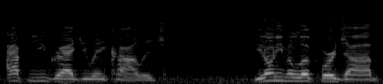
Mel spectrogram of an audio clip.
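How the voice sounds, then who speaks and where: A man from Ghana runs a loose, loud interview, cursing freely and jumping in with questions. His voice sits in a middle range and sounds a bit far from the mic, with some noise behind him. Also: mid-range voice, moderate pace. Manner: loud, excitable, profane, keeps interrupting. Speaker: vlog interviewer. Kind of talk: casual street interview. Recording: distant mic with background noise.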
